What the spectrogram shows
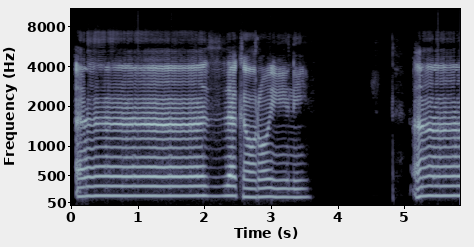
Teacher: Mad farq yang biasanya dipanjangkan 6 harakat full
